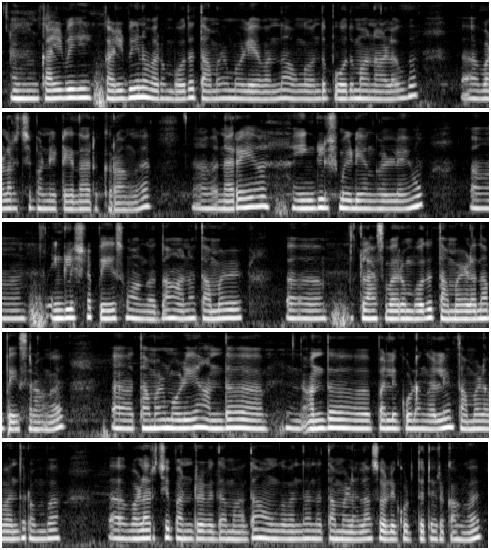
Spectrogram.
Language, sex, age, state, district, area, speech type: Tamil, female, 18-30, Tamil Nadu, Kanyakumari, urban, spontaneous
